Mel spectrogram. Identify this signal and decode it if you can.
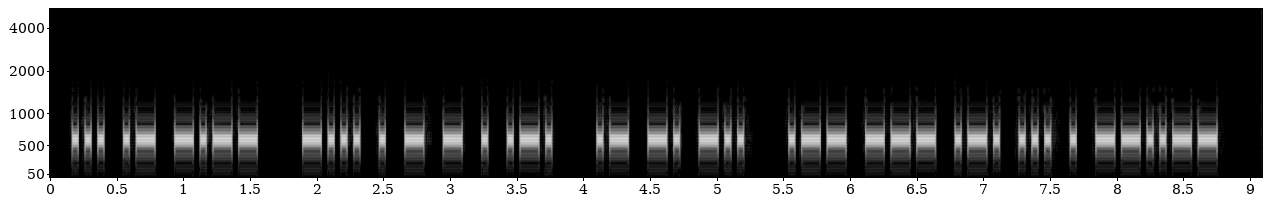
Morse code, heard as a keyed tone, about 25 wpm, 600 Hz. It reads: SAY BETTER AND WORSE,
